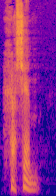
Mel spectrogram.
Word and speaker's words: Hashem: Y de hecho en hebreo, el nombre es una frase que se pronuncia Hashem.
